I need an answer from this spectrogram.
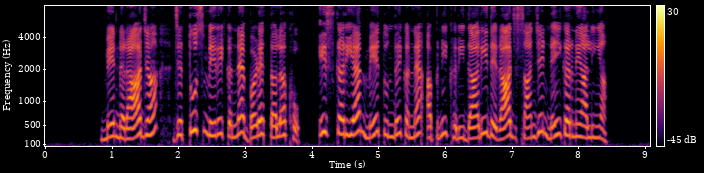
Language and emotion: Dogri, angry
